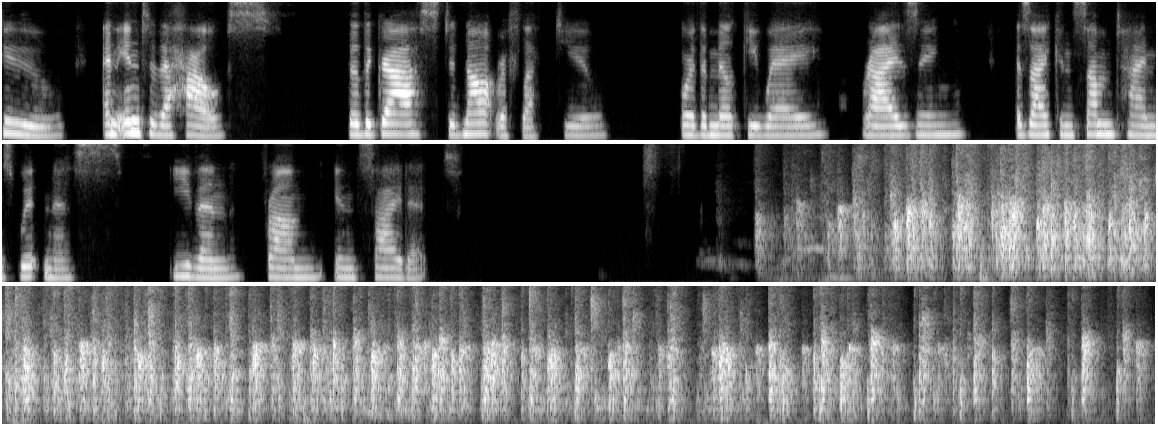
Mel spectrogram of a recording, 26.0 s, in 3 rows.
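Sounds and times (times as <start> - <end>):
speech: 0.0 - 2.0, 2.6 - 12.2, 14.3 - 15.2
enthusiastic audience applause: 13.9 - 25.9.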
